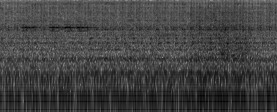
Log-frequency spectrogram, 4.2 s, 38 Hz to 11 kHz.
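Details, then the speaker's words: 2014 Suzuki Every, three-cylinder, check-engine light blinking, code P0301: low lumpy idle with recurring stumble as cylinder 1 drops out; injector 1 pulse intermittently lost, traced to leaking valve seal inside engine. "अब engine का sound आपने देख लिया लग रहा है इसका cylinder काम करना छोड़ दिया"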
